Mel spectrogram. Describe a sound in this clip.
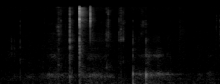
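Small plastic parts click and tap together.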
